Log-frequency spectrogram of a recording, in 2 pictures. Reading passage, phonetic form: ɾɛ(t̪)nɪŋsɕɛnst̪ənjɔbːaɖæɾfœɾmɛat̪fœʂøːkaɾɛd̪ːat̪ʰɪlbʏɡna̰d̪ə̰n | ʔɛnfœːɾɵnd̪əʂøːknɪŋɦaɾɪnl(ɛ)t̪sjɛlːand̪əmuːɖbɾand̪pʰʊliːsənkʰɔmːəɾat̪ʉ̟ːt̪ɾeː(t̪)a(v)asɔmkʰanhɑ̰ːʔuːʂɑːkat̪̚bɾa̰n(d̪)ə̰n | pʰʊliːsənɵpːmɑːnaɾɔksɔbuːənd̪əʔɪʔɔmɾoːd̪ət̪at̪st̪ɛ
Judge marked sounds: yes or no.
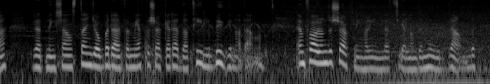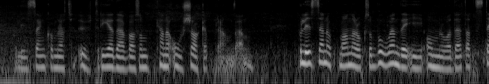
no, yes, no, yes, yes

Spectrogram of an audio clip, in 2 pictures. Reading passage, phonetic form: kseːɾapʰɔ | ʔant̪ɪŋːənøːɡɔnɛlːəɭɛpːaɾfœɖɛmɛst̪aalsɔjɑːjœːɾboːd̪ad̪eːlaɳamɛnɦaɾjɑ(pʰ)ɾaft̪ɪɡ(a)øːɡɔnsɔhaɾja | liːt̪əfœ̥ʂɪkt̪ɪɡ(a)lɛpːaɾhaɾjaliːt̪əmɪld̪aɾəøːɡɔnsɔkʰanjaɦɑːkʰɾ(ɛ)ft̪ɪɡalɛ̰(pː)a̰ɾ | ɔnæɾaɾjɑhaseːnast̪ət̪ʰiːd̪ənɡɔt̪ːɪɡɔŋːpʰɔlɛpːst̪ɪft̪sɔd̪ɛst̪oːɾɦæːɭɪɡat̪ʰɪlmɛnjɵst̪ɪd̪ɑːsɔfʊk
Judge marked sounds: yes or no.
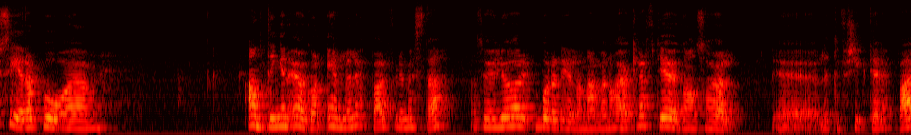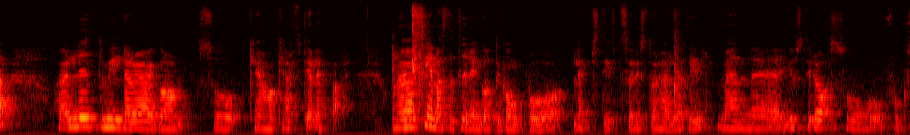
no, yes, yes, no, yes

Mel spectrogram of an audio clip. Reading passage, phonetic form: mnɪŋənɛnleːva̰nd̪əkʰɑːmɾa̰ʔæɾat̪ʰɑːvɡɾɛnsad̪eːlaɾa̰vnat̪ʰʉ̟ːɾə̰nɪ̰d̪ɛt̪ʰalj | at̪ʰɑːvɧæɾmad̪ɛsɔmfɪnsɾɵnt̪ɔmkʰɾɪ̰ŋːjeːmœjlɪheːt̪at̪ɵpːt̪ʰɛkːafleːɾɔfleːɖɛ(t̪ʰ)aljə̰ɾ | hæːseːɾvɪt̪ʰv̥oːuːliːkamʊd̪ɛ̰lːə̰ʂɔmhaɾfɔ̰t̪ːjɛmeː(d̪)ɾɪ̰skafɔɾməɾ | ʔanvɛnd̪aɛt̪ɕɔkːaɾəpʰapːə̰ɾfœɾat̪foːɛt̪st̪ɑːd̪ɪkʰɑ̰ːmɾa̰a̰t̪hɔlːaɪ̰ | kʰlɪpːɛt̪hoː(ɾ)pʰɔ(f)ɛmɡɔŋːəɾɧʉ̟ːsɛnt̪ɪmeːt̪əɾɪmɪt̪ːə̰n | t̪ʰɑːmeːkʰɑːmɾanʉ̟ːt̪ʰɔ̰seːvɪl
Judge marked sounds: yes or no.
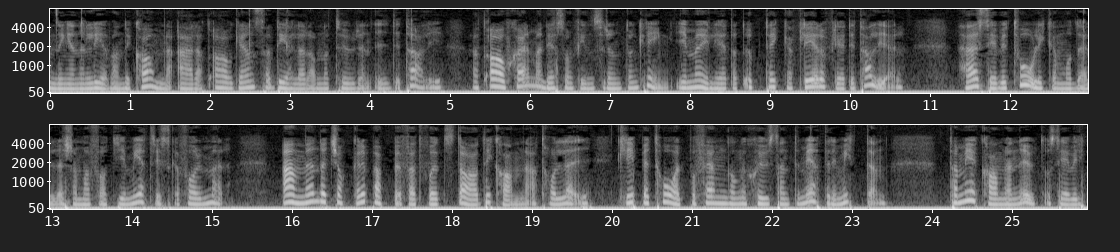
yes, no, no, yes

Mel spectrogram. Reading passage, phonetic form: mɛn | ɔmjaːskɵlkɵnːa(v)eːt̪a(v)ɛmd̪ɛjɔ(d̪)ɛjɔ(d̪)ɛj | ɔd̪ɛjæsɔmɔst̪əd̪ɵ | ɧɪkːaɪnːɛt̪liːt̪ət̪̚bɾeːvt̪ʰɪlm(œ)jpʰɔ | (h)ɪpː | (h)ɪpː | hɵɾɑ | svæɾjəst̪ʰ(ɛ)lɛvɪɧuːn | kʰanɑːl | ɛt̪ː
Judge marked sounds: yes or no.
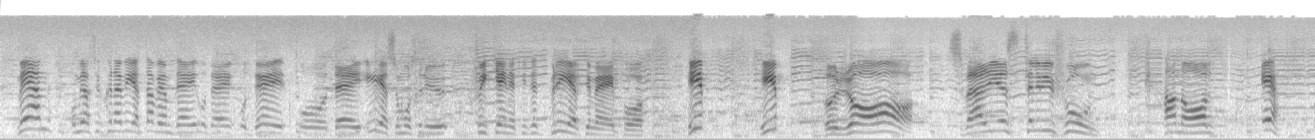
yes, yes, yes, yes, no, yes, yes, yes

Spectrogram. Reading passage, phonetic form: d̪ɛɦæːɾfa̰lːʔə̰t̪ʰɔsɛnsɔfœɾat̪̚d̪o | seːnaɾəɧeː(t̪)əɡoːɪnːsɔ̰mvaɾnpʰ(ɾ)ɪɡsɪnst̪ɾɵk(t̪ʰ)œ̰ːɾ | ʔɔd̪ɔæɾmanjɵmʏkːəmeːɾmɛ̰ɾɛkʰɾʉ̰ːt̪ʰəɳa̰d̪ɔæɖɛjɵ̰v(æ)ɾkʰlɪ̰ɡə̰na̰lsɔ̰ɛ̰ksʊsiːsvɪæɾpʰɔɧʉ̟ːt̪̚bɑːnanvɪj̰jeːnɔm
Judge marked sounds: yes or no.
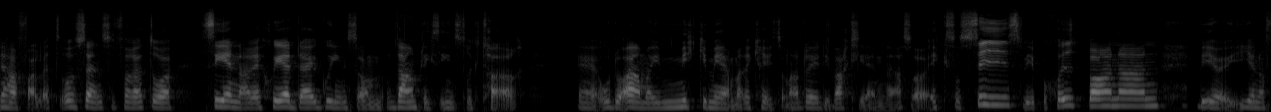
no, no, yes, yes

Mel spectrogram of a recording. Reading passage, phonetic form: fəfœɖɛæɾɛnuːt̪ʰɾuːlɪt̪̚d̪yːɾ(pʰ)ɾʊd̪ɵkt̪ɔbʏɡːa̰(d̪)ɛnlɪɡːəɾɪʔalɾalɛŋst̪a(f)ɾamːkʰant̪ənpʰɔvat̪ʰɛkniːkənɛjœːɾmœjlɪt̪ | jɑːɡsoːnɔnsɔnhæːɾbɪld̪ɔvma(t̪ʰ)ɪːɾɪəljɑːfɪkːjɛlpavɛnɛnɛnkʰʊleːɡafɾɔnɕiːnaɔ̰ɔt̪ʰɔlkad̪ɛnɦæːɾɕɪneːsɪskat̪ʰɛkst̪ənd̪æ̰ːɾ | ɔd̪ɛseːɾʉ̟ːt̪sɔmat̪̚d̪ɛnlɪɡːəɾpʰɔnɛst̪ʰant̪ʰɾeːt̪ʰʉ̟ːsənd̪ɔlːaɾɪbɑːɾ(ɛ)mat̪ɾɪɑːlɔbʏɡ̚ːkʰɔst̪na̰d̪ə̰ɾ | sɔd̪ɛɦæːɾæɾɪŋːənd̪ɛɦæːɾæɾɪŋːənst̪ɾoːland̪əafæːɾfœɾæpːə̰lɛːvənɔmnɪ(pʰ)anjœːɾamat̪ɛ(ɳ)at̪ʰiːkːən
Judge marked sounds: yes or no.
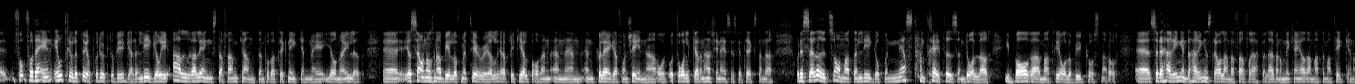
yes, yes, yes, yes, no, no, no

